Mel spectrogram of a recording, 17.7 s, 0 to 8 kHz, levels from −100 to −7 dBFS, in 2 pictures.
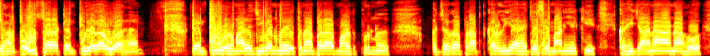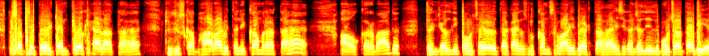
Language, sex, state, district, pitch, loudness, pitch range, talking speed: Hindi, male, Bihar, Samastipur, 145 Hz, -12 LUFS, 140-150 Hz, 190 wpm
